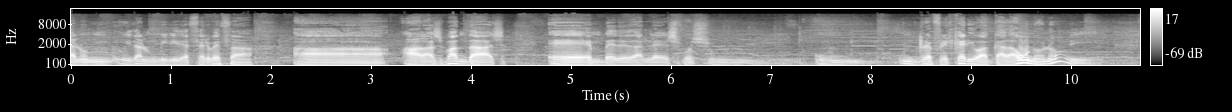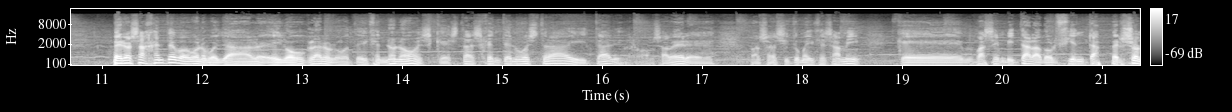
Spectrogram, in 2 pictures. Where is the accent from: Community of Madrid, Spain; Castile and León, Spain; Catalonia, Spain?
Community of Madrid, Spain; Madrid; Y claro, nosotros somos de Madrid.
